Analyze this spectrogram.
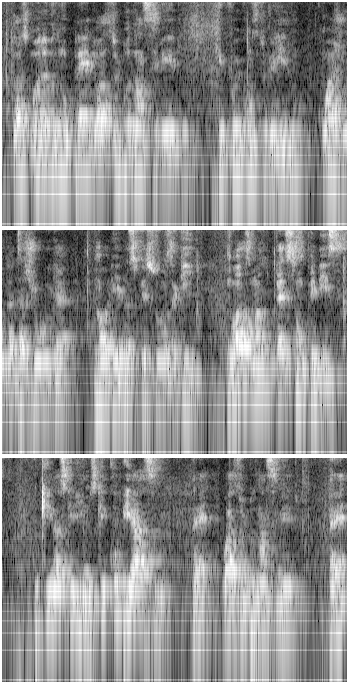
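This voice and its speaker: Very even loudness at a moderate pace, with noticeable background noise and audible room echo. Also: man, medium pitch for a man. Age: 60s. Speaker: former homeless resident, social housing tenant. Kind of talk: public testimony at seminar.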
